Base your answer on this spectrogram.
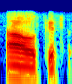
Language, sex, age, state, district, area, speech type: Kannada, male, 18-30, Karnataka, Uttara Kannada, rural, conversation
